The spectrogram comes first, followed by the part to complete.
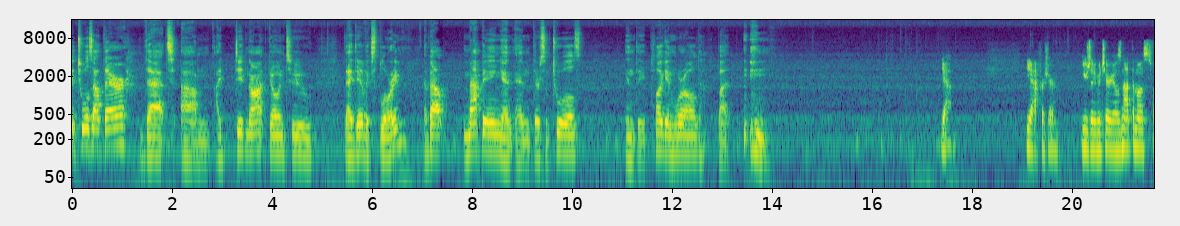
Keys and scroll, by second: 0.7 space, 1.9 m, 4.8 x, 5.1 v, 5.8 space, 6.8 space, 11.7-14.6 typing, 15.9-17.5 typing, 18.9-20.4 typing.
